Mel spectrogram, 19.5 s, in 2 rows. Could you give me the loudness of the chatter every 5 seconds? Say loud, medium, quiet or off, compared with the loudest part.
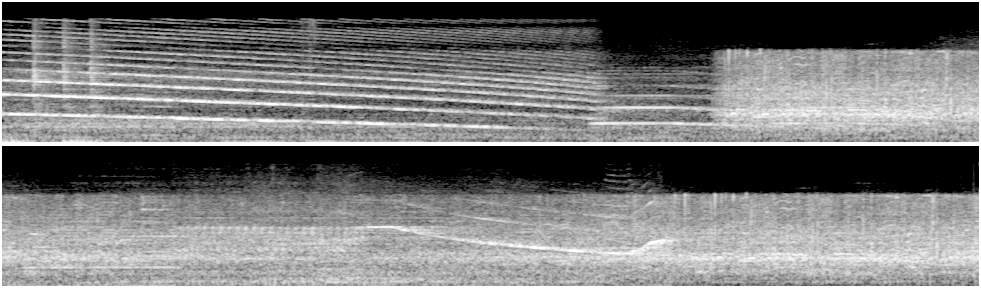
off, loud, medium, loud.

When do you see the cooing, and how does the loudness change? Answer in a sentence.
You can't hear the cooing here.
